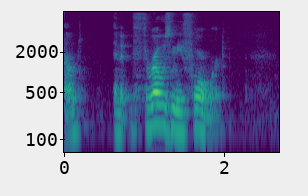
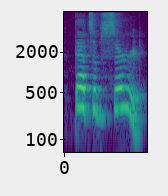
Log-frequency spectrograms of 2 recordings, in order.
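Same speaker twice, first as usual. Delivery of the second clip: outraged; 5 dB louder than usual. Real, not acted. Outraged verdict on the scene.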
